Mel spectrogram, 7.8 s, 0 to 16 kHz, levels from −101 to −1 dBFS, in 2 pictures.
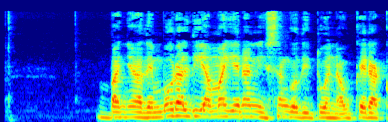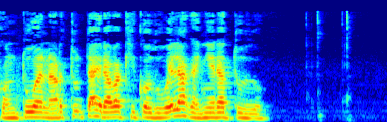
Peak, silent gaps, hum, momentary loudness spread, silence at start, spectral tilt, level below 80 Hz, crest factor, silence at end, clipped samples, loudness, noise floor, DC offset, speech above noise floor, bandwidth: -6 dBFS; none; none; 6 LU; 0.95 s; -6 dB/octave; -66 dBFS; 18 dB; 1.2 s; under 0.1%; -22 LUFS; -73 dBFS; under 0.1%; 51 dB; 11.5 kHz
